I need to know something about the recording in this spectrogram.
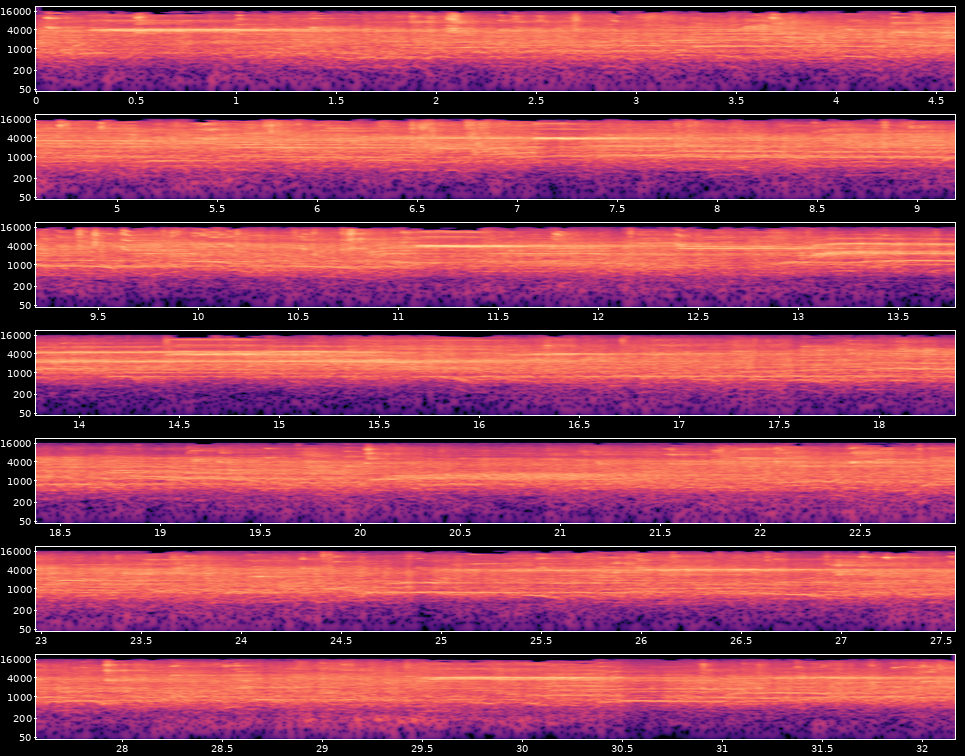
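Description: Busy basketball gym: many voices talking and calling out at once, with basketballs bouncing on the hardwood floor, all echoing in a large hall.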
